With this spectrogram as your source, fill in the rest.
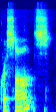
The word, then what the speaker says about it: croissants: kind of a schwa they say that as i guess an ah vowel croissants um and they say the ts unlike the french who may not say that plural sound croissants second syllable stress so we bring over some of the elements of the french pronunciation and then we americanize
